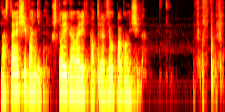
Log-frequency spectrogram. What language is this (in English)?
Russian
